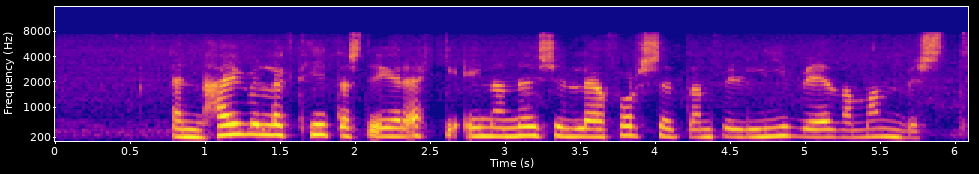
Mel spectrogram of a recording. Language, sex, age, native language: Icelandic, female, 18-19, Icelandic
